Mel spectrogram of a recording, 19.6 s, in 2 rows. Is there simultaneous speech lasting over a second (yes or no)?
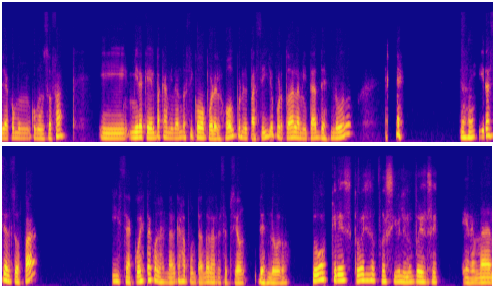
no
